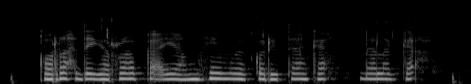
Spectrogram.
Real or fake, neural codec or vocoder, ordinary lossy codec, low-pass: real; none; Opus, 64 kbps; 9.9 kHz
